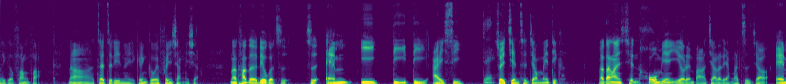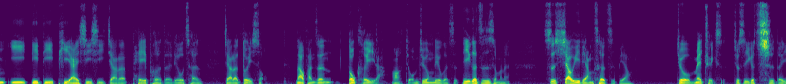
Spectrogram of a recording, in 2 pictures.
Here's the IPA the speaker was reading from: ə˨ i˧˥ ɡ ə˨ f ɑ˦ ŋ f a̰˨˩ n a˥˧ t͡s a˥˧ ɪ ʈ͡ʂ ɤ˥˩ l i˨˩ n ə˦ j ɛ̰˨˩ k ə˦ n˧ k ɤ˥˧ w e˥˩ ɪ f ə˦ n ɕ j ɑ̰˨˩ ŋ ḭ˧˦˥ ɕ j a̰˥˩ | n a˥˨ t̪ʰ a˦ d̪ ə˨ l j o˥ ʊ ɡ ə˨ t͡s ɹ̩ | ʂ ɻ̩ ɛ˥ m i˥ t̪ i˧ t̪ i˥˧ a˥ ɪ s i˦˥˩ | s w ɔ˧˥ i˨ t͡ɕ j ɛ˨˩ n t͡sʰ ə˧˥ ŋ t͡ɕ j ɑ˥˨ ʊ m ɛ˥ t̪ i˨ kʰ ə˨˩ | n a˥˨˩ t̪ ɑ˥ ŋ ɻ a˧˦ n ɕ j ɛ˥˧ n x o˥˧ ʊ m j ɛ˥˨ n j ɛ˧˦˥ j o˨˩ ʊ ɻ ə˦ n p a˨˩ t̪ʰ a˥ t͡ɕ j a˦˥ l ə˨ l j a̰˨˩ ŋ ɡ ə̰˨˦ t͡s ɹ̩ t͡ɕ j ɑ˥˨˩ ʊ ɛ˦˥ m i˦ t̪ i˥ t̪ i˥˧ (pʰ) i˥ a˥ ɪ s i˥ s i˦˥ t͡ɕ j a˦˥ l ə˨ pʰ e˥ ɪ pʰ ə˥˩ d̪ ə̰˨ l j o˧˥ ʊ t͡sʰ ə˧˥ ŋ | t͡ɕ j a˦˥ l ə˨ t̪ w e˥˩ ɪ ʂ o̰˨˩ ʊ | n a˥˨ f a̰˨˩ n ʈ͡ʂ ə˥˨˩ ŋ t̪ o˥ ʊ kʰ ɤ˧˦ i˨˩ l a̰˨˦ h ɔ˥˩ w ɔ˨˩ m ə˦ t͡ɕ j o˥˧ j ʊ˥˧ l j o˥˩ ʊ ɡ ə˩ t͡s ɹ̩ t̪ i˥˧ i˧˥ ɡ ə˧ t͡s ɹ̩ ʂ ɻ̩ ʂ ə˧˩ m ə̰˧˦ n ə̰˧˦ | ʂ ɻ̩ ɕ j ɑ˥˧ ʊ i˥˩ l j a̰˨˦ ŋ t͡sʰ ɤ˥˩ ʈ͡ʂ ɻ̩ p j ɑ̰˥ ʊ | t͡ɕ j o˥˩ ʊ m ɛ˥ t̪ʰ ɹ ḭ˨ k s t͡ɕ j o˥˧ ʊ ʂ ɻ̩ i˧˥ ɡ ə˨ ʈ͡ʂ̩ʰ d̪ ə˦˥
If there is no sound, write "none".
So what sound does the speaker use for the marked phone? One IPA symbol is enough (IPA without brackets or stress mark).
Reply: pʰ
